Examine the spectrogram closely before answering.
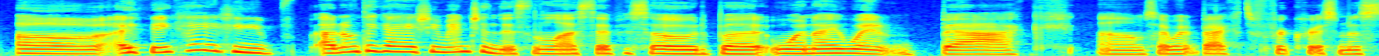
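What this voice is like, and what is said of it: Mostly American accent, faint European traces. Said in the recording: “They just assume I'm American ... my accent is British/Portuguese when I first moved here, and so there wasn't a distinct Portuguese or British accent there ... my accent just developed over the years. I just, like, picked up the American accent too”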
